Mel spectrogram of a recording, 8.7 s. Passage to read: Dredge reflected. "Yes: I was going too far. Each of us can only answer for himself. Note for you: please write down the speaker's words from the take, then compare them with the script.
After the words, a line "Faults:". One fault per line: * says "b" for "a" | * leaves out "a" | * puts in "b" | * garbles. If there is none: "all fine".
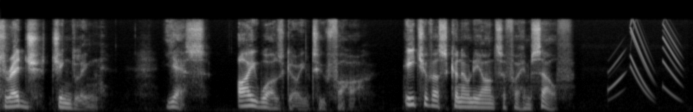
Dredge jingling. "Yes: I was going too far. Each of us can only answer for himself.
Faults:
* says "jingling" for "reflected"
